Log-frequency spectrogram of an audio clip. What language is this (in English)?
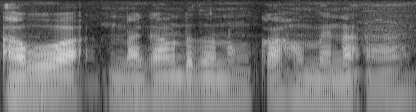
Santali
